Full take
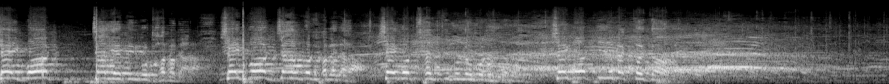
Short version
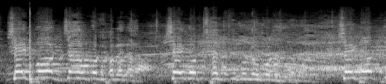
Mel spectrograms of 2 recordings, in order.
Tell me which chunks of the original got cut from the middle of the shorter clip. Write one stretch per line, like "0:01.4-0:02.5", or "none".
none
